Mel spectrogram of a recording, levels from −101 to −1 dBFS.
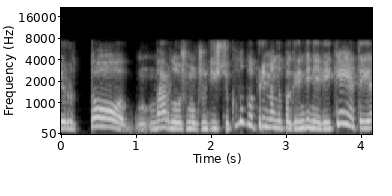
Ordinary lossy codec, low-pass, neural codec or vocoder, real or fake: AAC, 48 kbps; 7.2 kHz; none; real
